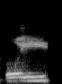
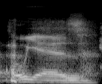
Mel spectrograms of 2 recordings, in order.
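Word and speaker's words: Oyez: It's not Oye or Oh yes.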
